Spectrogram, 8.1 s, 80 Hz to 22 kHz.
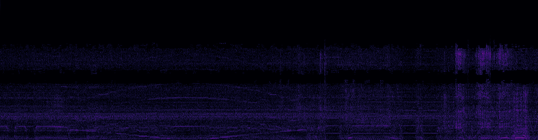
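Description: A 3D printer's stepper motors whine in tones that glide up and down in pitch as the print head speeds up, slows and changes direction. Underneath runs a steady low hum.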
